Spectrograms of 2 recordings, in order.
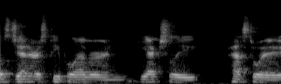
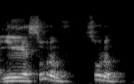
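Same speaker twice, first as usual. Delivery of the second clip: put-on sheepish Kiwi accent; 4 semitones higher than usual. Kiwi friend quoted, sheepish.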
